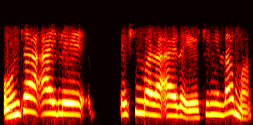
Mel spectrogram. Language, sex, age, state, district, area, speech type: Nepali, female, 30-45, West Bengal, Kalimpong, rural, conversation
